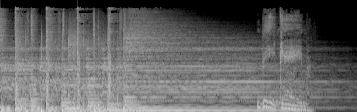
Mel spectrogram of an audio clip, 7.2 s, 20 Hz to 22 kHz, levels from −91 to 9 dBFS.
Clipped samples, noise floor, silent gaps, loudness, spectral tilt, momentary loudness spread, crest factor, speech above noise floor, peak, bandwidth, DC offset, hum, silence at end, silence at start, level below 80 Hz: under 0.1%; -43 dBFS; none; -15 LUFS; -5 dB/octave; 9 LU; 16 dB; 25 dB; 0 dBFS; 17 kHz; under 0.1%; none; 0.5 s; 0 s; -24 dBFS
